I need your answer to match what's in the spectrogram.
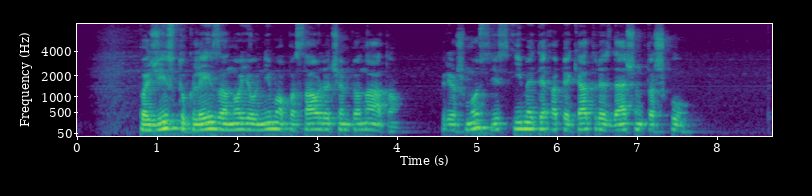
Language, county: Lithuanian, Vilnius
